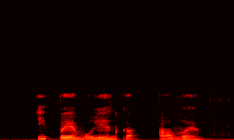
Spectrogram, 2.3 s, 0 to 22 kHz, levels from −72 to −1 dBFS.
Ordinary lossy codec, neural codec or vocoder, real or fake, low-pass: AAC, 32 kbps; none; real; 7.2 kHz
